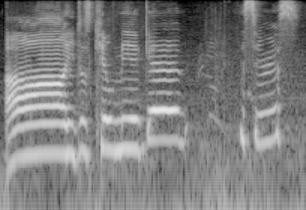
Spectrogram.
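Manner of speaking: loud, high, disbelieving shout; real outraged yell. Real, not acted. Killed again by the same guy, loud outraged disbelief. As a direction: yell it at the screen.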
